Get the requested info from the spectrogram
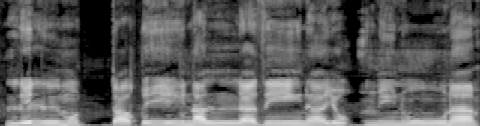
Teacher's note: جب ہم یہاں پر وقف نہیں کریں گے تو پھر اس کو نون کو لام کے ساتھ ملائیں گے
